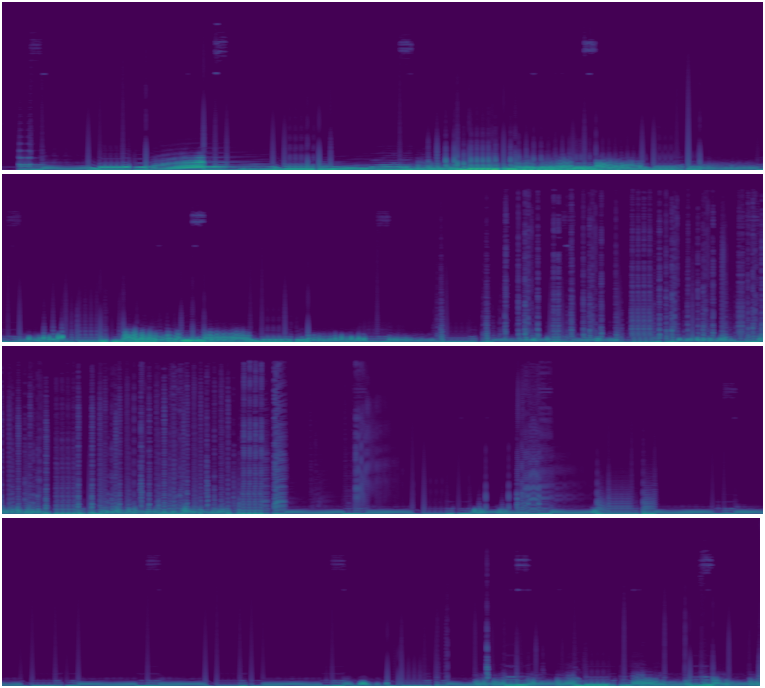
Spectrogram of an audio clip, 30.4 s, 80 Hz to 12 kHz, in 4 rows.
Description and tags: Abstract Glitch Effects 008
Abstract Glitch Effects
Sci-fi, Sound, Effects, Random, Abstract, Glitch, Electric, Design, Weird, Sound-Design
